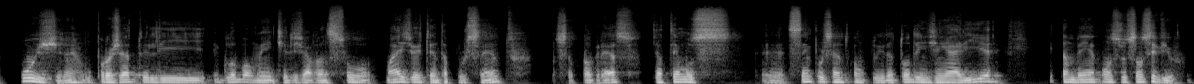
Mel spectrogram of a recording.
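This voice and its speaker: A dark, mellow tone comes through at a fairly slow pace in a very clean recording with a silent background. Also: man, fairly low pitch for a man, ordinary pitch variation. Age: 40s. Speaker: industrial project manager. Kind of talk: interview. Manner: halting.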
